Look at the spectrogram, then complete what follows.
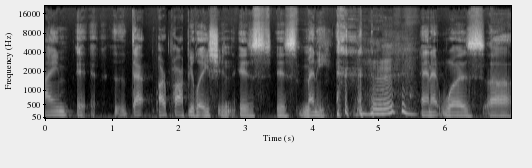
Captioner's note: laughs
